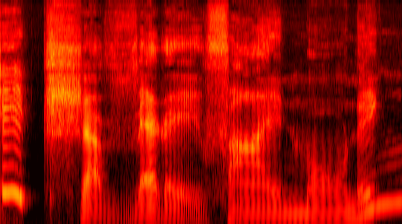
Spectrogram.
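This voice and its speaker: A woman puts on a character voice, pitched very deep and low. Her voice growls. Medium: read story.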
